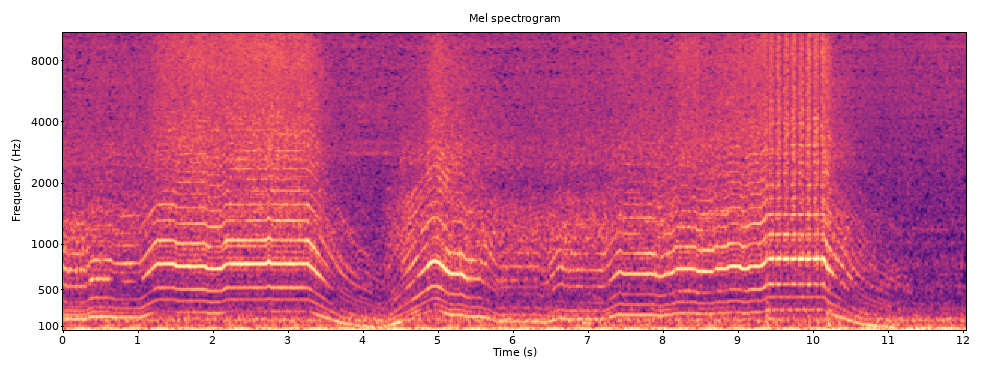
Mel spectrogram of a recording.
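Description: A car engine revs up and down loudly.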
